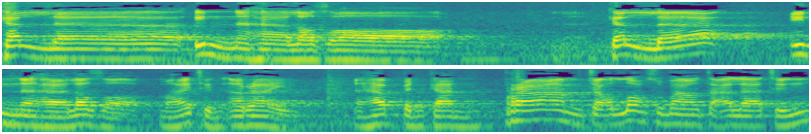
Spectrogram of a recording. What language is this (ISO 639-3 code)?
tha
